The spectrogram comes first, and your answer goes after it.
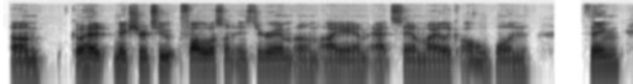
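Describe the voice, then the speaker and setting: A worn-out young man co-hosting a podcast late at night over a voice call. He talks in a low-key way, filling pauses with ums. His pitch is middling, and the audio is close and dry with no echo. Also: a little mellow, clear, resonant tone. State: tired. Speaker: podcast co-host. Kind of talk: casual chat. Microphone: Discord voice call.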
